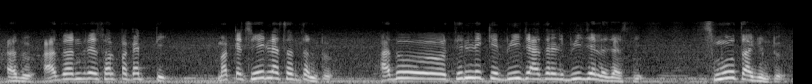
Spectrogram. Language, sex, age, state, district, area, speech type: Kannada, male, 60+, Karnataka, Udupi, rural, spontaneous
